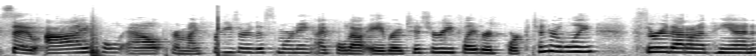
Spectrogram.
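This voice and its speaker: A woman talks at a fairly slow pace in a high voice with ordinary pitch variation. Noticeable background noise sits behind her. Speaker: family vlogger. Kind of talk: casual vlog talk.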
